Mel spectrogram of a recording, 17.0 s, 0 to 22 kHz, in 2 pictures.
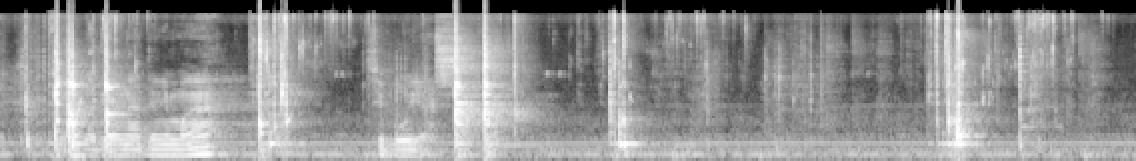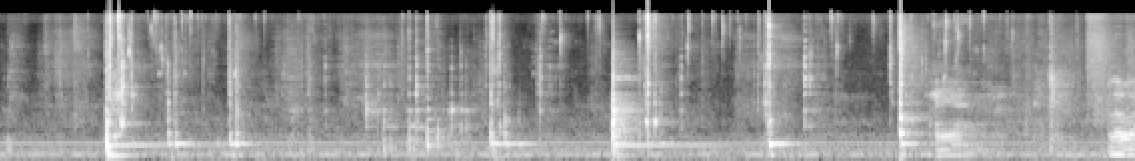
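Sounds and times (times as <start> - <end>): steady low hum: 0.0 - 17.0
metal utensils clinking on pot: 0.3 - 1.1, 9.3 - 15.9.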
